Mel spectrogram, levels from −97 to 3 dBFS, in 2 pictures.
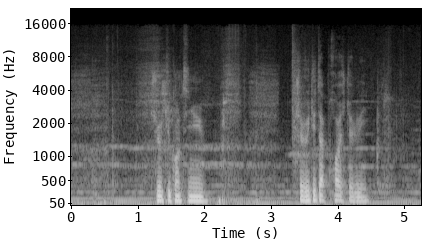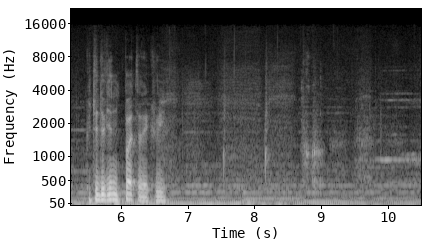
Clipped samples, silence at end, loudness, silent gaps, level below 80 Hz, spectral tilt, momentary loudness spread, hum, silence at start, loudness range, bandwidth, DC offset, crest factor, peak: under 0.1%; 0 s; -21 LUFS; none; -32 dBFS; -8 dB/octave; 20 LU; none; 0 s; 15 LU; 10.5 kHz; under 0.1%; 20 dB; -2 dBFS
